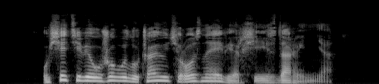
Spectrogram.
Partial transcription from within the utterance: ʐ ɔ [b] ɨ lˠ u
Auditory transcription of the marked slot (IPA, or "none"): v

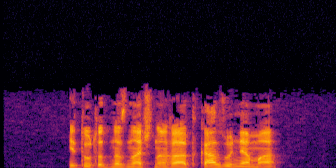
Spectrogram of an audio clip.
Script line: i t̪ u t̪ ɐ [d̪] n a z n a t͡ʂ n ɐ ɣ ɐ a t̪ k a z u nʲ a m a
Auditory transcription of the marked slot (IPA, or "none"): d̪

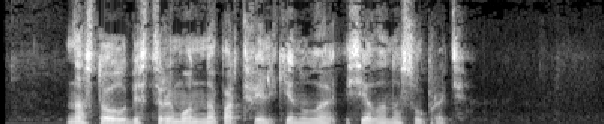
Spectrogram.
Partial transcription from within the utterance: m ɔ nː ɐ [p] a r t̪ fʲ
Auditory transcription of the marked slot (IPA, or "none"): p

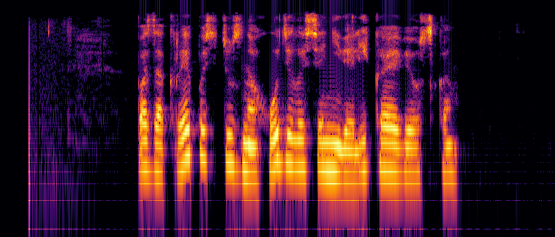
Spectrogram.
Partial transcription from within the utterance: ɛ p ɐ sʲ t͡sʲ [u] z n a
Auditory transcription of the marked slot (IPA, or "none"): u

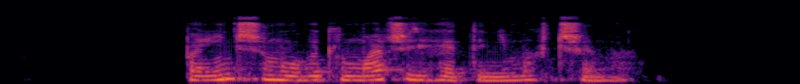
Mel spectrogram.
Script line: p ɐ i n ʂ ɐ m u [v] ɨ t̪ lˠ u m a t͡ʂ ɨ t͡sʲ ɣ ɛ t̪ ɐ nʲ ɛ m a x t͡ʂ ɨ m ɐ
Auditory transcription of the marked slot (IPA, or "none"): v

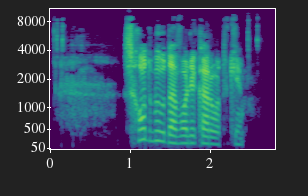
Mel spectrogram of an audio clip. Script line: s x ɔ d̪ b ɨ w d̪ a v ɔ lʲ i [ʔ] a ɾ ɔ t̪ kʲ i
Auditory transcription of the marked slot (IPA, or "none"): k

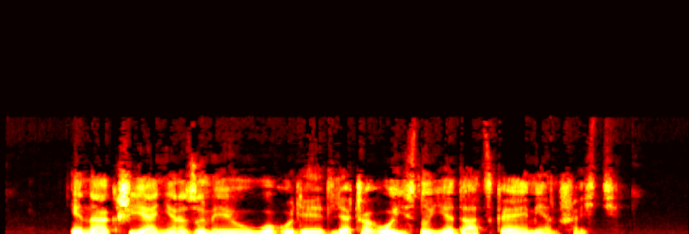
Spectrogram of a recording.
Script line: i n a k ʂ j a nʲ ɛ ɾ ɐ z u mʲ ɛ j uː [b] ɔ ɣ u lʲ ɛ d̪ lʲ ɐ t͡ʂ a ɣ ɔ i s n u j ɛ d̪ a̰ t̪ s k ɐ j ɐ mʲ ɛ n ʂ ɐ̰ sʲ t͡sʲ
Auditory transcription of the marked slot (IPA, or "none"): v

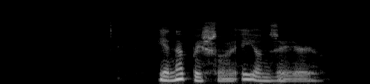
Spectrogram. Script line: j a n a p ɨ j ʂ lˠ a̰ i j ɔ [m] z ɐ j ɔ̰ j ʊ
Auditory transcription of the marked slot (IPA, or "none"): n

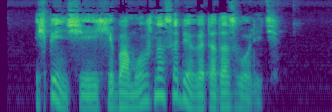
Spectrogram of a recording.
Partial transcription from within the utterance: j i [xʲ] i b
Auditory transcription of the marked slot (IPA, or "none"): xʲ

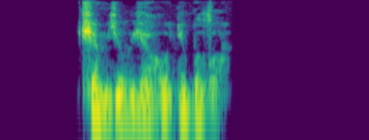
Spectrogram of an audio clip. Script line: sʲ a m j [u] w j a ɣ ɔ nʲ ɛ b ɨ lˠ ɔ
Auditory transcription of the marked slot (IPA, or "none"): u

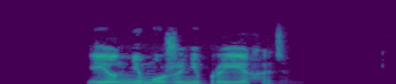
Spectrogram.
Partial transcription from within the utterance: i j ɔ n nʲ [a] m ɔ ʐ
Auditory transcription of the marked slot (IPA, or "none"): ɛ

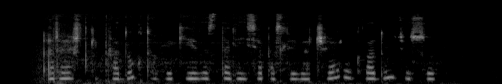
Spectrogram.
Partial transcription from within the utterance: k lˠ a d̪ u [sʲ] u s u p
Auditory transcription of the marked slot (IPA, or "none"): t͡sʲ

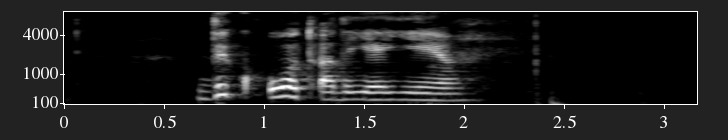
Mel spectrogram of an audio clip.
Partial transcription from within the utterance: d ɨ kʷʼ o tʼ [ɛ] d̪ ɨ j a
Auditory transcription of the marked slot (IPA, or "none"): a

